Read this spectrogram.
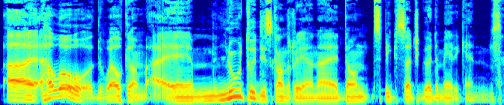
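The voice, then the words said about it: Put-on Russian accent, broken English. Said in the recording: “I once waited tables an entire day with a Russian accent, pretending like I just learned like a little bit of English.”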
